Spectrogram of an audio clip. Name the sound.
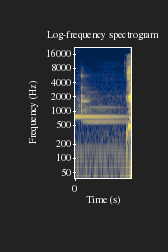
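doorbell ding-dong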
